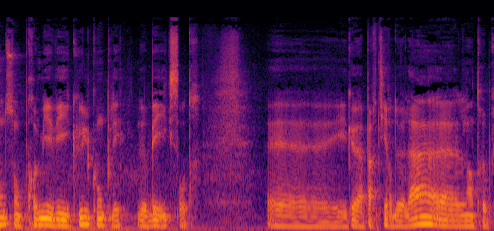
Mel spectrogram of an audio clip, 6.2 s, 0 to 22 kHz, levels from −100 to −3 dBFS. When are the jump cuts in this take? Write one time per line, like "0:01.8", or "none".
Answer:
0:01.9
0:02.2
0:04.4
